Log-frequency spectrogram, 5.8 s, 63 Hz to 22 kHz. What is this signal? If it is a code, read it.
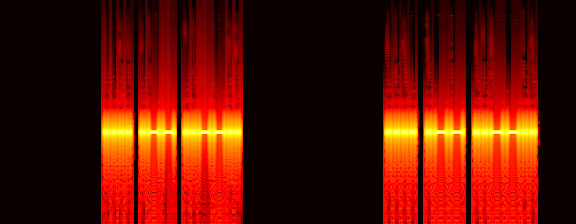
Morse code, heard as a keyed tone, about 29 wpm, 700 Hz. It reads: HW? HW?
